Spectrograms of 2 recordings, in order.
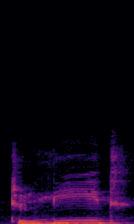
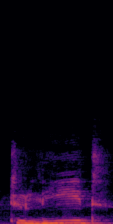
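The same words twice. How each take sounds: Both takes have the same delivery.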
